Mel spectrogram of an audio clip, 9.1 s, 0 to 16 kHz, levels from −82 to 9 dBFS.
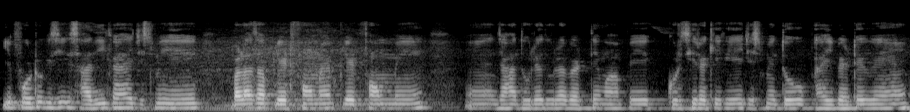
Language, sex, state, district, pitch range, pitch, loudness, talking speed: Hindi, male, Bihar, Sitamarhi, 135-145 Hz, 140 Hz, -20 LUFS, 200 wpm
